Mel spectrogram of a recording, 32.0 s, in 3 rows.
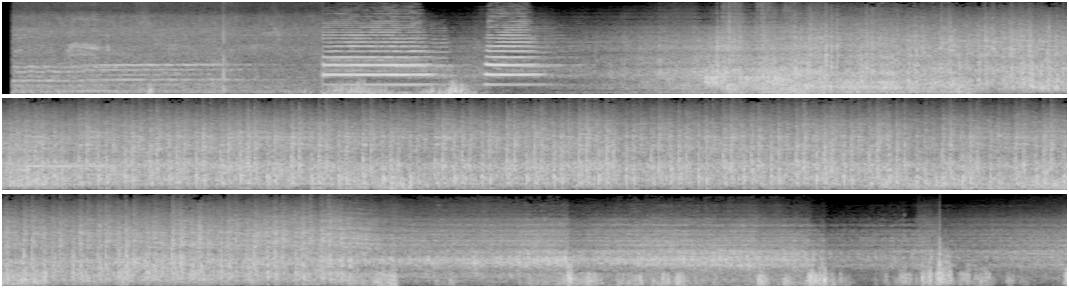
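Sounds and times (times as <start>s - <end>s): locomotive horn blasts: 0.1s - 2.5s, 3.2s - 5.7s
train rushing past: 0.1s - 31.9s
wheels clattering over rail joints: 6.6s - 25.0s.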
